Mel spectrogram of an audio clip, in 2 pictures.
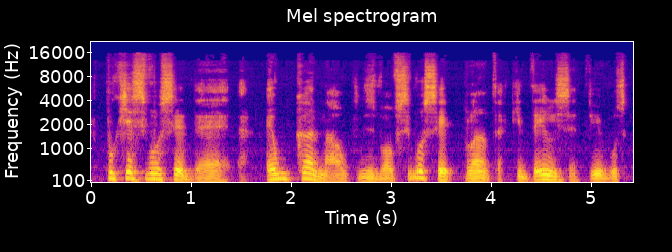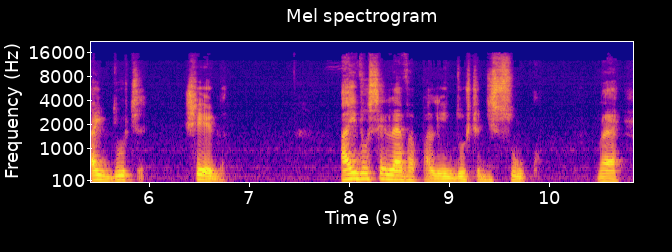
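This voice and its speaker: Speaking at a moderate pace with long, frequent pauses, a man with a fairly low pitch and a dark, mellow, somewhat breathy tone makes very wide pitch swings and big swings in loudness. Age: 60s. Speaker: businessman. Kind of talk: podcast interview.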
